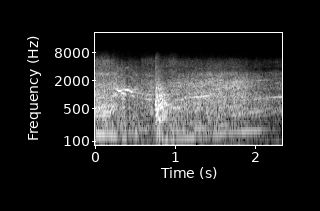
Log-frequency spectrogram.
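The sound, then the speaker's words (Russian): A yellow Volga taxi drives up fast to an apartment block entrance and brakes hard. Steady engine and road noise runs throughout, broken by a brief, sharp, louder burst of braking early on. “Такси быстро подъезжает к многоэтажному дому, резко тормозит перед подъездом.”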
